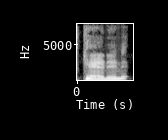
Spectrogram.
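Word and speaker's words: Kannon: So my name is Cannon. That's spelled with a K, and you probably know me because I owe you some money.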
